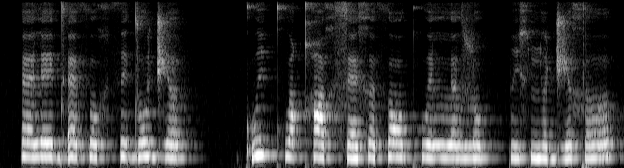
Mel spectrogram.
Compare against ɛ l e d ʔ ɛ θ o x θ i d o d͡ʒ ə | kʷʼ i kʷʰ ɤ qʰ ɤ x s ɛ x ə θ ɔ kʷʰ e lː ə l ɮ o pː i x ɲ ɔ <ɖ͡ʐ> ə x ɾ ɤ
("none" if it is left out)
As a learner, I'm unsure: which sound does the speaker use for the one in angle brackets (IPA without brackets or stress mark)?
d͡ʒ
